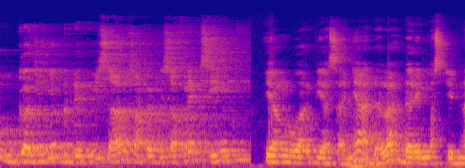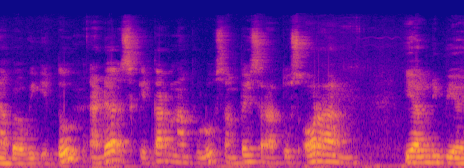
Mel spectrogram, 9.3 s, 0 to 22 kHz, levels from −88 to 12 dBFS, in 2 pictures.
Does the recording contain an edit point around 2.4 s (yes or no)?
yes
